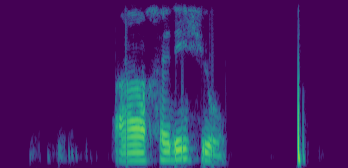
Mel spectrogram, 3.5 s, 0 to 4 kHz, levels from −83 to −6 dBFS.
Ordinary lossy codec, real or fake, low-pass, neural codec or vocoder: Opus, 24 kbps; real; 3.6 kHz; none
